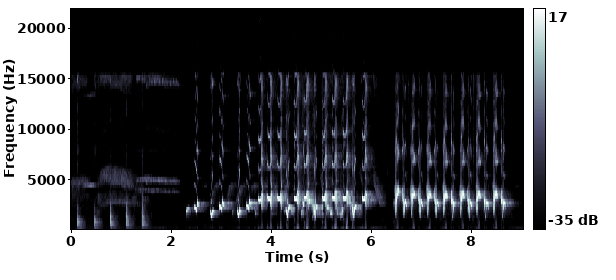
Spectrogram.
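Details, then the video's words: Black-winged myna in lively, phrase-rich song used to stir other mynas into singing: soft rasping notes, then a burst of varied whistles and chirps, ending in a fast, even trill of bright notes. "sekali putar bikin JENGKEL semua burung jalak - pancingna suara jalak putih gacor full isian"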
